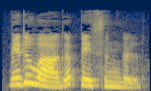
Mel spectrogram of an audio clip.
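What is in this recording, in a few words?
slowly, Tamil, female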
